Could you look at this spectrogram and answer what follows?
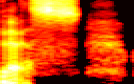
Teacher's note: you might hear people just say the word best, where you drop that T there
